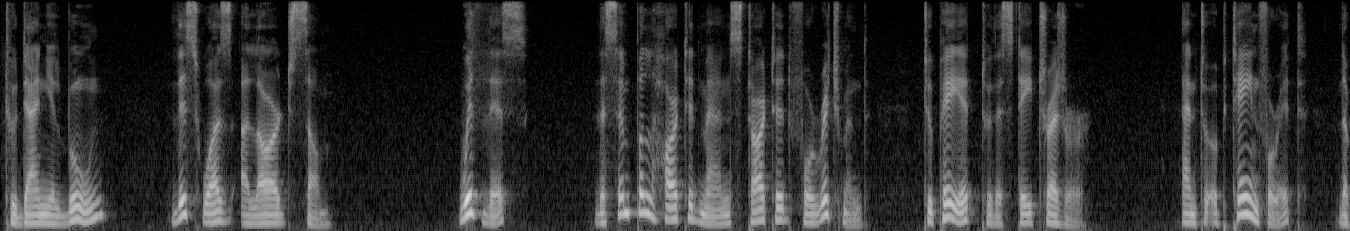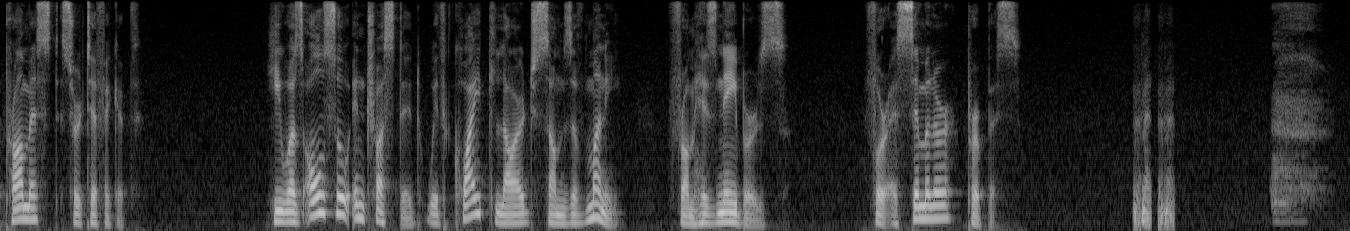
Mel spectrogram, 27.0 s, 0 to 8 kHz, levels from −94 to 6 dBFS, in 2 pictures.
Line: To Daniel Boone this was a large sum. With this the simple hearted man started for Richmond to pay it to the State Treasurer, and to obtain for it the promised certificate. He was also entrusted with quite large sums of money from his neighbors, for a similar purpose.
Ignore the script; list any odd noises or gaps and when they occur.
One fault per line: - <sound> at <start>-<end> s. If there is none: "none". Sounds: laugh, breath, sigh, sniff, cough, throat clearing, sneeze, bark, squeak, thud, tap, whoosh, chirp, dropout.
- laugh at 24.8-25.2 s
- sigh at 26.2-26.9 s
